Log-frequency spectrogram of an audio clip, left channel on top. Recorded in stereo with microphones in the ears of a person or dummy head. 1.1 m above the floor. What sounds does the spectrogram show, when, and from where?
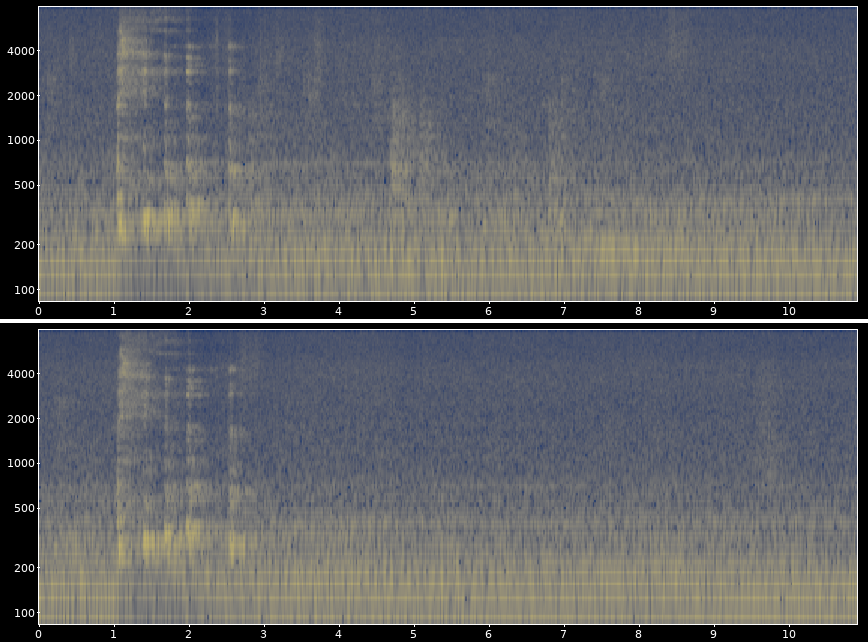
1.0 s a giggle: 60° left (ahead or behind), 5 m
